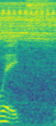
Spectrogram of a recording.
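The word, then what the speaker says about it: は: Like you got O, you got Ga, you've got Wa, which is spelt like Ha but pronounced like Wa, which is weird.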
